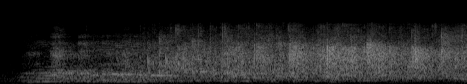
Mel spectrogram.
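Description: A large audience breaks into sustained applause with scattered cheers over the church supporting nine E3 teams, the clapping swelling quickly from near silence and holding steady and loud for several seconds.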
